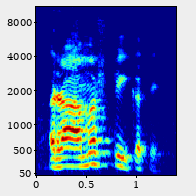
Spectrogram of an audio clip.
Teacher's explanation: विसर्ग के बाद ट ठ के आने पर जो विसर्ग है, विसर्ग के स्थान पर मूर्धन्य शकार हो जाता है। तो वही चीज़ यहाँ पर एक साथ हमने कर दिया है।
